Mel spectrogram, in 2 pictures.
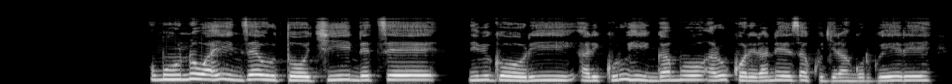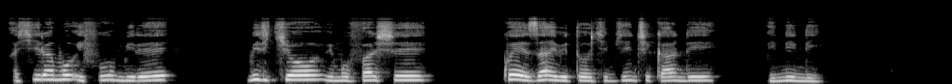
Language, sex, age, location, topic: Kinyarwanda, male, 18-24, Kigali, agriculture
